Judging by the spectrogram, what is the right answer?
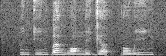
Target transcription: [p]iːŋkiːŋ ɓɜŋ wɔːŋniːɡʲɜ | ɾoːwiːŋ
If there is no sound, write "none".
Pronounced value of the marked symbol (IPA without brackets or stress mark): p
